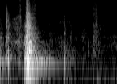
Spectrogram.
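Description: Metal clamp ring being closed around the rim of a galvanized steel bin to seal it to the cyclone lid: one sharp metallic clack about half a second in, followed by a few faint clicks.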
